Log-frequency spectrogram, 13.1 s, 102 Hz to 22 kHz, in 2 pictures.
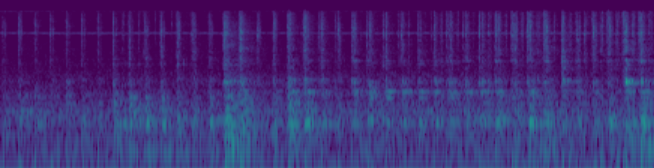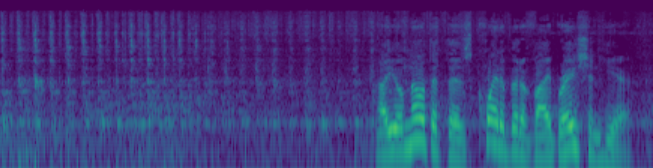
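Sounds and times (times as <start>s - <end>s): lathe humming: 5.1s - 13.0s.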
